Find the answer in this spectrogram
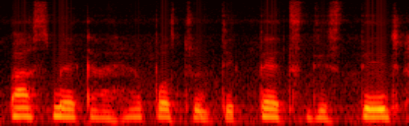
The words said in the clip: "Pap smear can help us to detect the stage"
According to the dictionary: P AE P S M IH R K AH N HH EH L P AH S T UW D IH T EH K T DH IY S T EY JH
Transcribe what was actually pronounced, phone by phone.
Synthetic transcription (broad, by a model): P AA S M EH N K AH N HH EH L P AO S T UW D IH T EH T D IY S T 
